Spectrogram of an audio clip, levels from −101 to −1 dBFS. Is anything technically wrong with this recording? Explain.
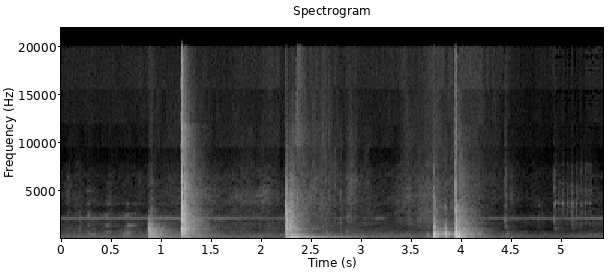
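Yes. Throughout, tonal parts turn grainy, rough and noisy, likely from Opus compression in its CELT mode filling starved bands with noise, which points to a very low bitrate near 16 kbps.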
